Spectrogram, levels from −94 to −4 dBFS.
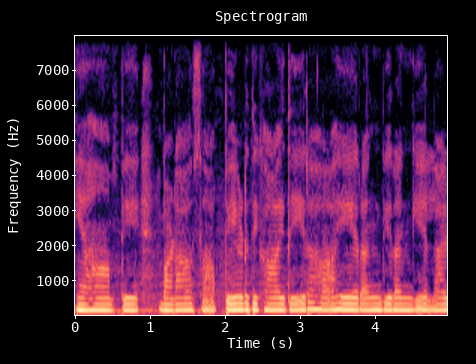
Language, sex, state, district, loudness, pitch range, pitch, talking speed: Hindi, female, Chandigarh, Chandigarh, -15 LUFS, 170-175 Hz, 175 Hz, 155 wpm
